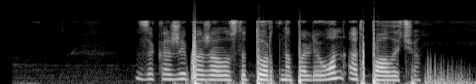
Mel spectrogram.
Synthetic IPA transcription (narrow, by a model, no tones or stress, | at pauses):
zəkɐʐɨpɐʐɑlˠʊst̪ət̪ort̪nɐpəlʲɪonɐt̪pɑlˠət͡ɕə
